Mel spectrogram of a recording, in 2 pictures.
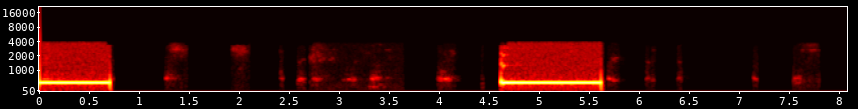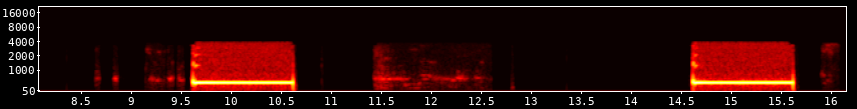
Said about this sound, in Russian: Оставайтесь на линии. Вам ответит первый свободный сотрудник.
